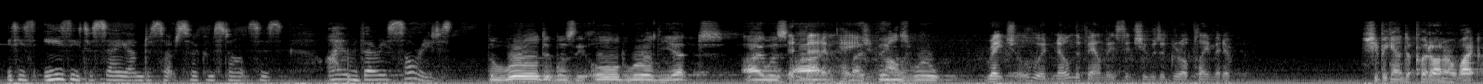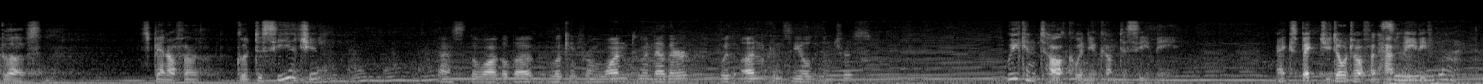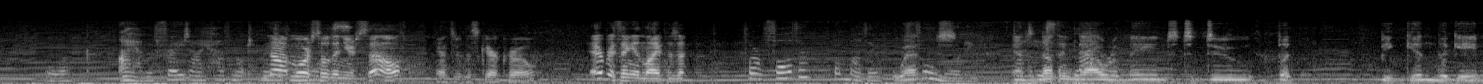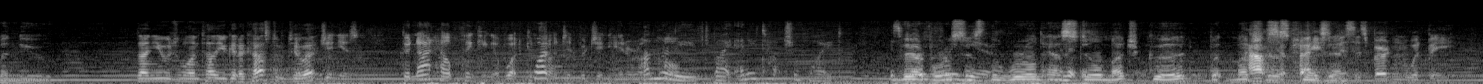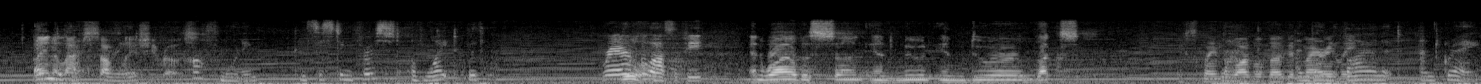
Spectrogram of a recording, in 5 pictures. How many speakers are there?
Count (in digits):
5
